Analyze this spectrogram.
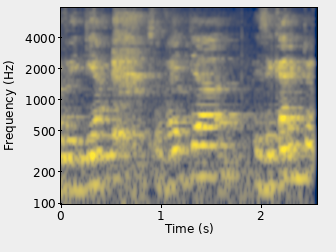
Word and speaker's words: Vaidya: He doesn't like to be called Vaidyanathan or Vaidi. He wants to be called Vaidya.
